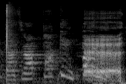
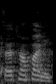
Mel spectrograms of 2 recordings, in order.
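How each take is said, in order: First: Higher and louder laughing protest; laughing outburst. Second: Said in the usual way. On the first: Real, not acted. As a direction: blurt it out, half laughing. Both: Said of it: "That's not funny, guys".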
